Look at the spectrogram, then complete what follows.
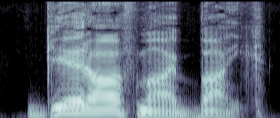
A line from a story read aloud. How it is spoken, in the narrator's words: growled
